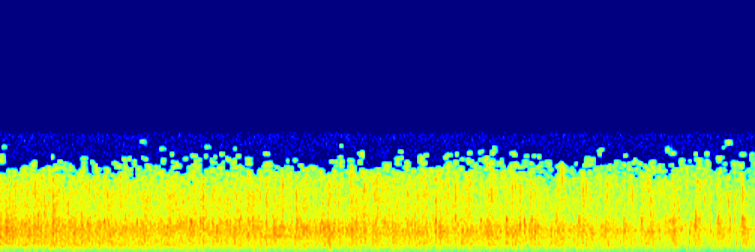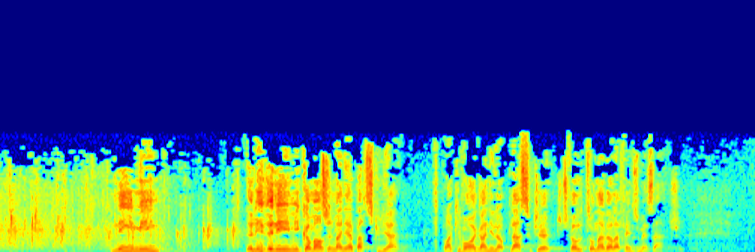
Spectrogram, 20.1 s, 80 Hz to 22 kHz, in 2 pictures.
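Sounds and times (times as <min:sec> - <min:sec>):
large audience applauding as a group returns to their seats: 0:00.0 - 0:13.3
speech: 0:11.6 - 0:12.3, 0:13.3 - 0:19.2.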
